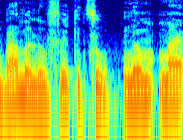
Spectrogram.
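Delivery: ordinary talk, nothing marked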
